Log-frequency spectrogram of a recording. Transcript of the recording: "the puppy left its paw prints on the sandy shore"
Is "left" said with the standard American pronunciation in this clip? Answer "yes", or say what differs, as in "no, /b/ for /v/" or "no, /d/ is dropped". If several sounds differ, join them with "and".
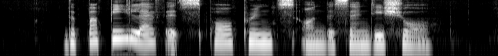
yes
